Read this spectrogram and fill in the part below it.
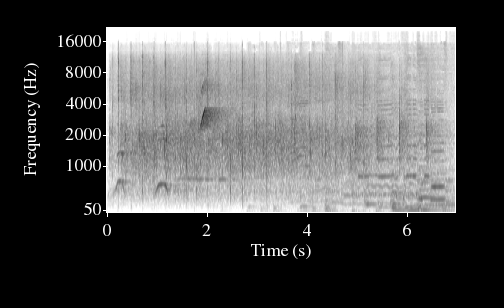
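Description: Demo day audience at Startup Village Split applauding continuously, with a background voice and music picking up partway through.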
